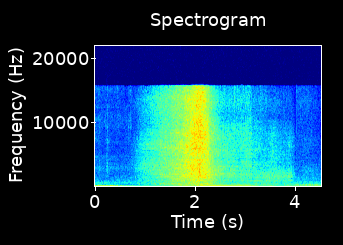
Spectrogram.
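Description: A car drives past with a rushing whoosh.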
